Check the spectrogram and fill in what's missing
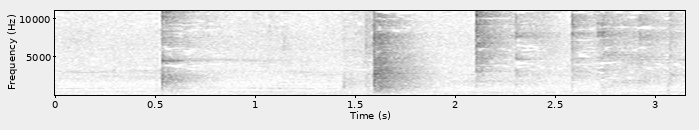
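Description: A metal spoon clinks against a steel bowl of buttermilk as black pepper goes in for spiced masala chaas, a few sharp close taps and rattles spaced over a quiet kitchen.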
